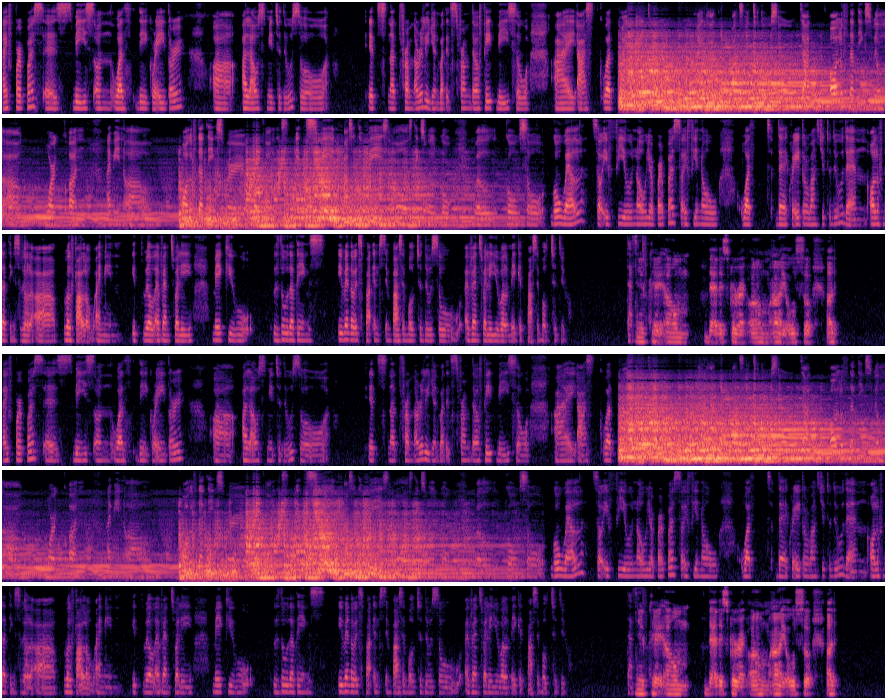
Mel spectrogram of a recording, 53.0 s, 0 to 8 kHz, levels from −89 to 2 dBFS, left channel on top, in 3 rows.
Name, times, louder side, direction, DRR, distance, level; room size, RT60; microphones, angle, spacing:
voice 1, 0.0-6.5 7.3-16.2 16.5-18.0 18.4-20.7 21.2-32.7 33.1-37.7 38.1-40.2 40.7-41.7 42.0-46.6 47.8-48.2, left 5 dB, 75° left, 0.7 m, -34 dB
sound 1, 12.3-28.1, right 1 dB, 5° right, 0.4 m, -21 dB
voice 2, 48.0-49.0 49.4-52.0, right 2 dB, 60° right, 1.3 m, -30 dB
3.4 x 3.4 x 4.2 m
head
